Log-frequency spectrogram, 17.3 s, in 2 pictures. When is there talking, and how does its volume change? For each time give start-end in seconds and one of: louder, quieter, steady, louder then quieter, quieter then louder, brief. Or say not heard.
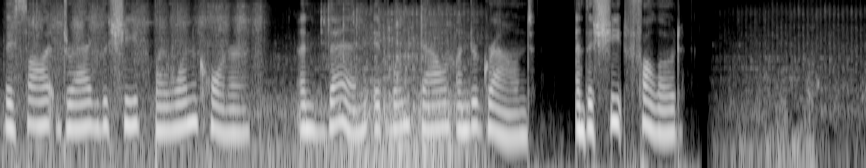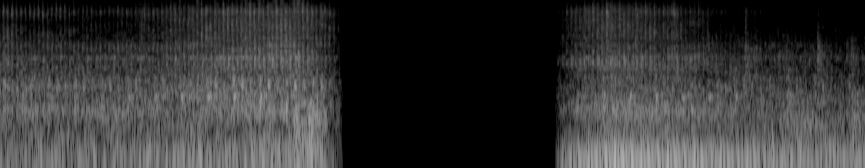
0.0-7.0 steady.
